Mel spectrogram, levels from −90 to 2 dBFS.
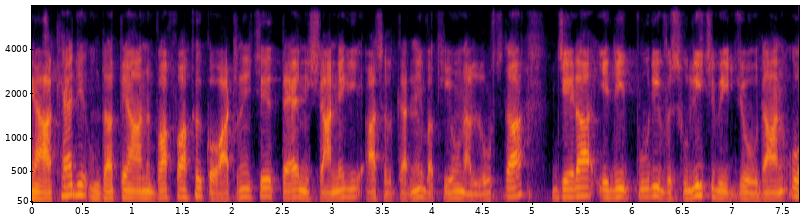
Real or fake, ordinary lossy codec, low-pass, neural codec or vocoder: fake; Opus, 16 kbps; 7.2 kHz; codec, 16 kHz in and 24 kHz out, 2.2 kbps, FireRedTTS-2 codec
